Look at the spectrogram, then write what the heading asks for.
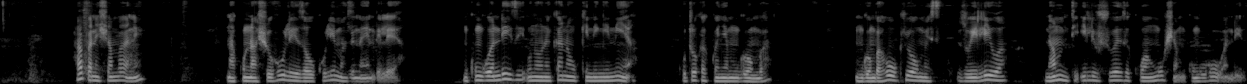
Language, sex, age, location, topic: Swahili, male, 25-35, Mombasa, agriculture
